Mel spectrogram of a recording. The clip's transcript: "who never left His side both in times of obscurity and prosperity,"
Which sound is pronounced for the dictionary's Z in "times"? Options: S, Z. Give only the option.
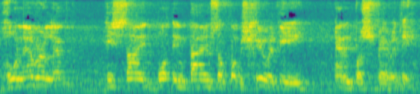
S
